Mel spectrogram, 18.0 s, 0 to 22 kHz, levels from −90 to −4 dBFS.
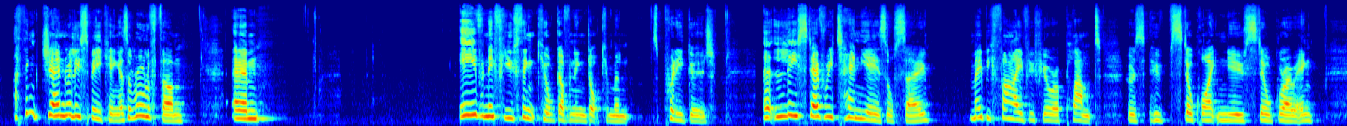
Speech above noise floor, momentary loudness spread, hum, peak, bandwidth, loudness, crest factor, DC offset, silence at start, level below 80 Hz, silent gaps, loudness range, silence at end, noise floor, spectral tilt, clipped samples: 46 dB; 15 LU; none; -8 dBFS; 19 kHz; -29 LUFS; 22 dB; under 0.1%; 0.2 s; -84 dBFS; none; 5 LU; 0.45 s; -74 dBFS; -3.5 dB/octave; under 0.1%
